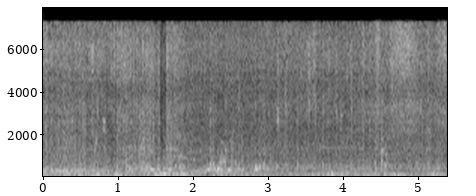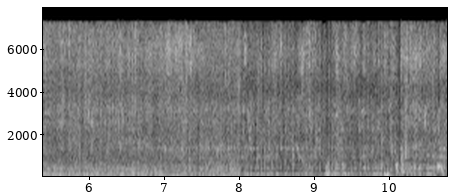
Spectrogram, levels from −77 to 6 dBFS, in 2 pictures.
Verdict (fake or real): fake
